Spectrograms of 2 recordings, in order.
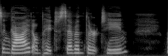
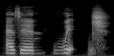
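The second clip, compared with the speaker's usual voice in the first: very slow, witch stretched; slow teacher modeling; slow model word; much slower than usual. Shown as a demonstration. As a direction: say it slowly. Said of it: "Here's another special sound".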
